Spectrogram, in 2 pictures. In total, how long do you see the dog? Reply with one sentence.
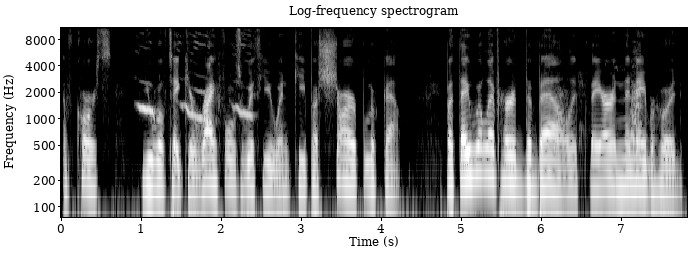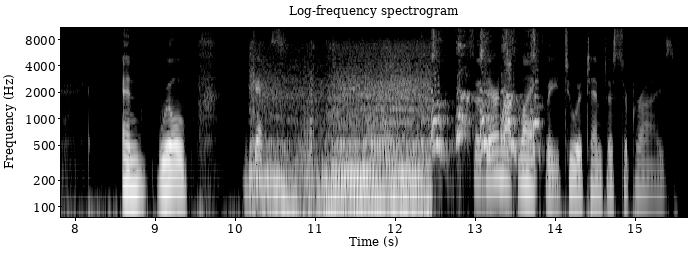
You can hear the dog for 4 seconds altogether.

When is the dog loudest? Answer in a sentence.
The loudest moment of the dog is at 1 second.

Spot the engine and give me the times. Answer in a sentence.
The engine can be heard from 10.2 to 12.5 s.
